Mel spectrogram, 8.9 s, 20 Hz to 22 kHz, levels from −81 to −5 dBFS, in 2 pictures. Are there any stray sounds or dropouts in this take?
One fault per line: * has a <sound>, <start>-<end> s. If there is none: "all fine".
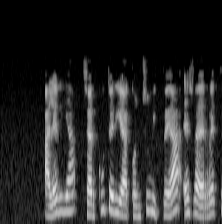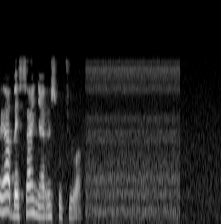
all fine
